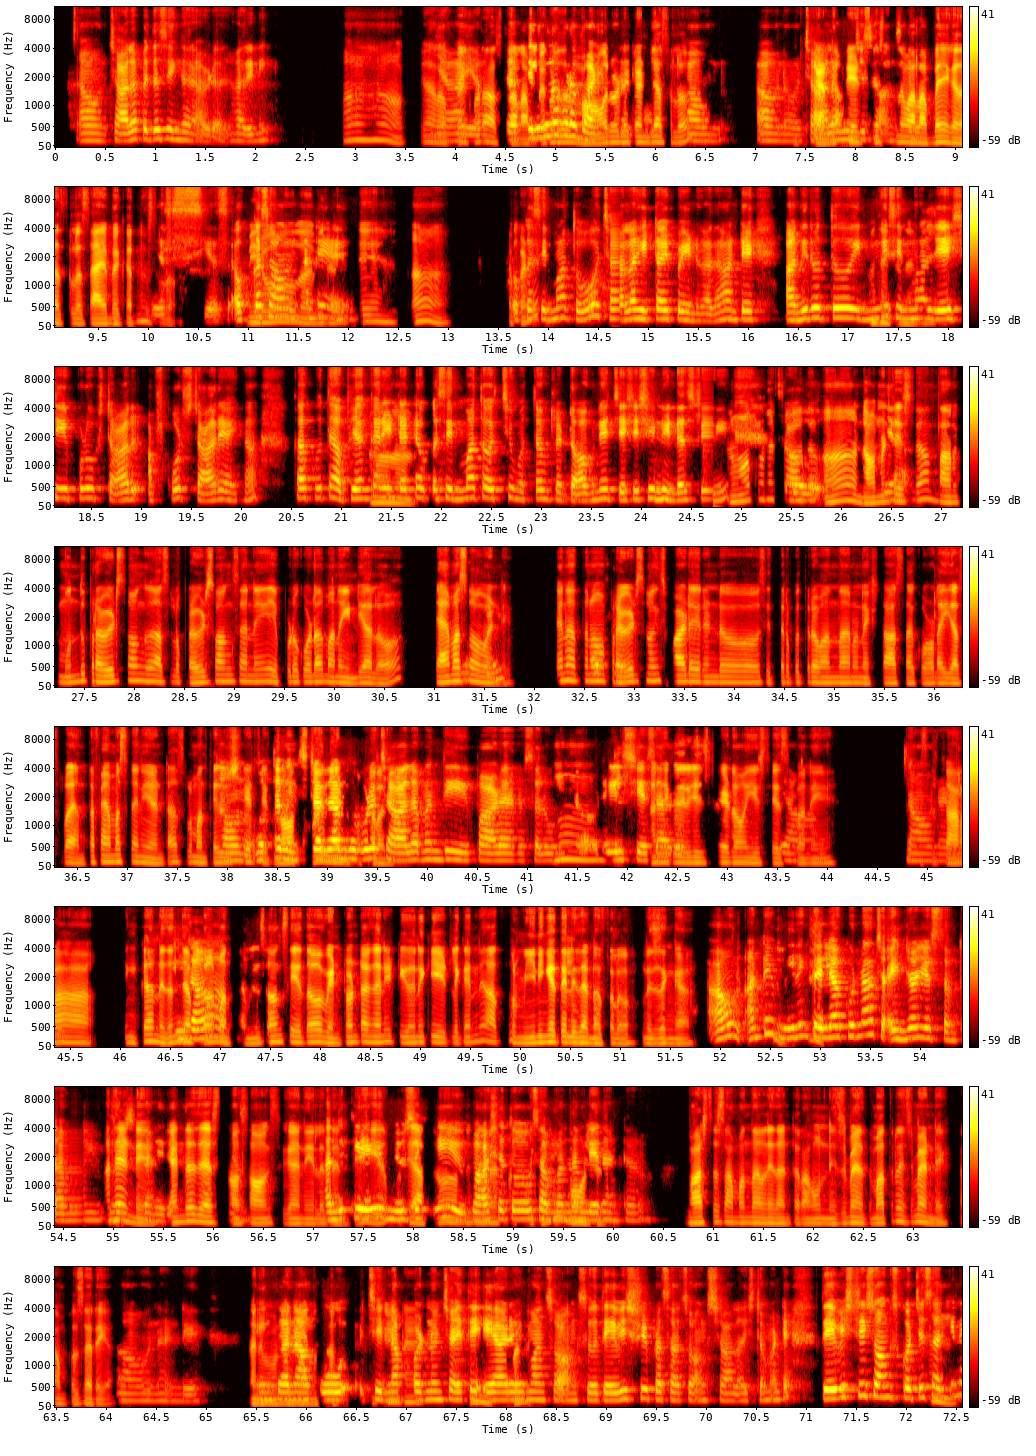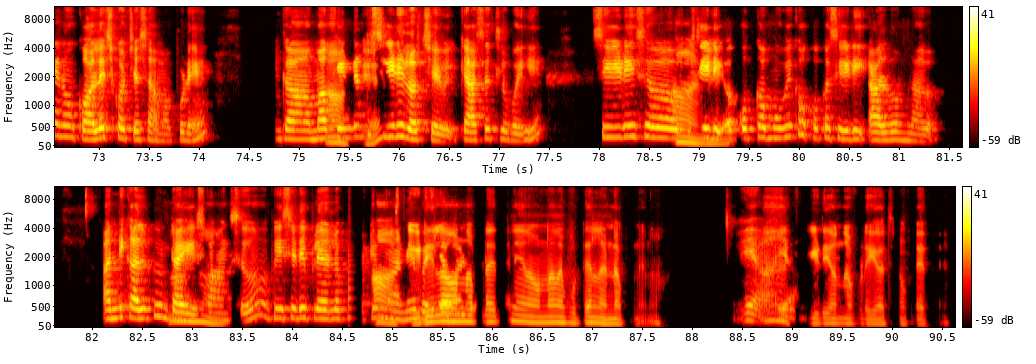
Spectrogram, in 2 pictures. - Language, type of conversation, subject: Telugu, podcast, నువ్వు చిన్నప్పటితో పోలిస్తే నీ పాటల అభిరుచి ఎలా మారింది?
- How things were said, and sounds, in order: in English: "సింగర్"; in English: "ట్రెండ్ క్రియేట్"; in English: "సాంగ్స్"; in English: "యెస్, యెస్"; in English: "సౌండ్"; in English: "హిట్"; in English: "స్టార్. ఆఫ్ కోర్స్"; in English: "డామినేట్"; in English: "ఇండస్ట్రీని. సో"; distorted speech; in English: "డామినేట్"; in English: "ప్రైవేట్ సాంగ్"; in English: "ప్రైవేట్ సాంగ్స్"; in English: "ఫేమస్"; in English: "ప్రైవేట్ సాంగ్స్"; in English: "నెక్స్ట్"; in English: "ఫేమస్"; in English: "స్టేట్స్‌లో"; in English: "ఇన్‌స్టాగ్రామ్‌లో"; in English: "రిజిస్టర్"; in English: "రీల్స్"; in English: "యూజ్"; in English: "తమిళ్ సాంగ్స్"; in English: "ట్యూన్‌కి"; in English: "మీనింగ్"; giggle; in English: "ఎంజాయ్"; in English: "ఎంజాయ్"; in English: "మ్యూజిక్"; in English: "సాంగ్స్"; in English: "మ్యూజిక్‌కి"; in English: "కంపల్సరీగా"; in English: "సాంగ్స్"; in English: "సాంగ్స్"; in English: "సాంగ్స్‌కి"; in English: "క్యాసెట్లు"; in English: "సీడీస్. సీడీ"; in English: "మూవీకి"; in English: "సీడీ. ఆల్బమ్"; other background noise; in English: "సాంగ్స్. వీసీడీ ప్లేయర్‌లో"; in English: "సీడీలో"; in English: "సీడీ"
